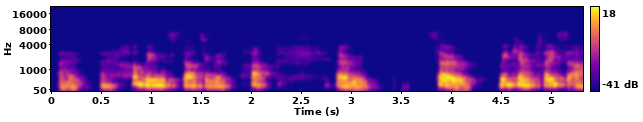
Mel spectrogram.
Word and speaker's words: ham: It's written ham m, but it's pronounced hum.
